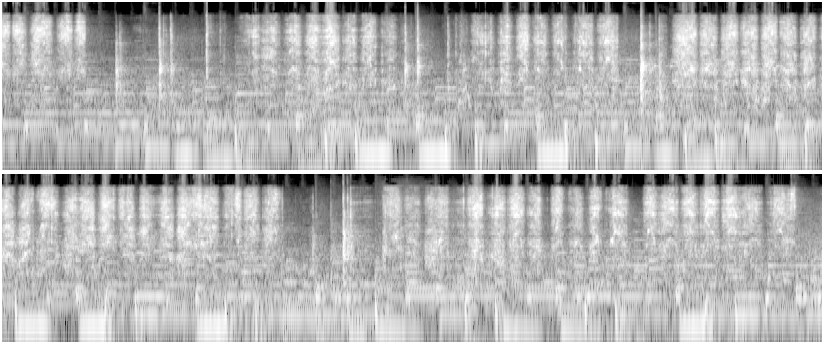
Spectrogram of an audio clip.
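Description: Flat hand file scraping back and forth along the steel edge of a chainsaw guide bar clamped in a vise, dressing off the burr on the outside edge and levelling the rails. Quick strokes come in several runs, with a brief pause about two-thirds of the way through.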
